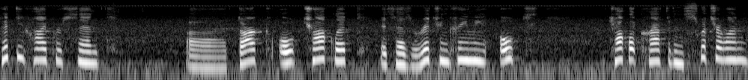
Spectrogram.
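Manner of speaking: speaking with swollen mouth. Reading a chocolate label aloud, speaking with a swollen mouth. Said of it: "My mouth is swelled up a little bit".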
